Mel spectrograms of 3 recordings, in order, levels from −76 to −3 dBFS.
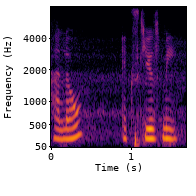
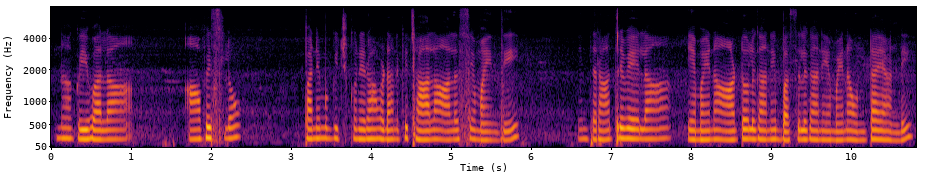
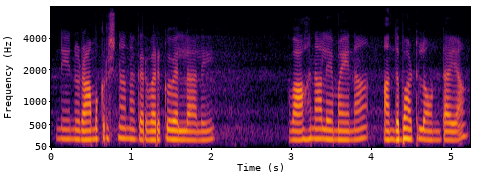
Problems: constant background noise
